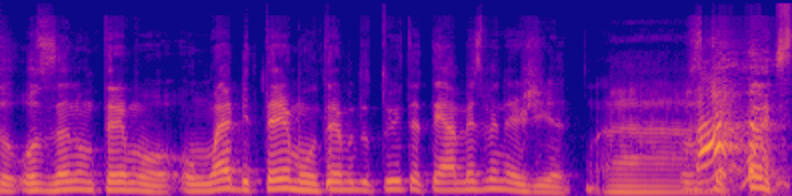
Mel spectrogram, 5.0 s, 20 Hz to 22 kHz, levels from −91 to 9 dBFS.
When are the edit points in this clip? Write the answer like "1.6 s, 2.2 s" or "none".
none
